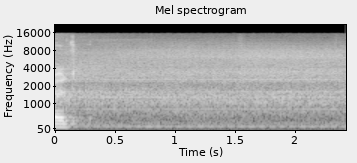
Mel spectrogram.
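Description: Steady background hum and hiss with a faint steady whine, after a spoken word ends right at the start.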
